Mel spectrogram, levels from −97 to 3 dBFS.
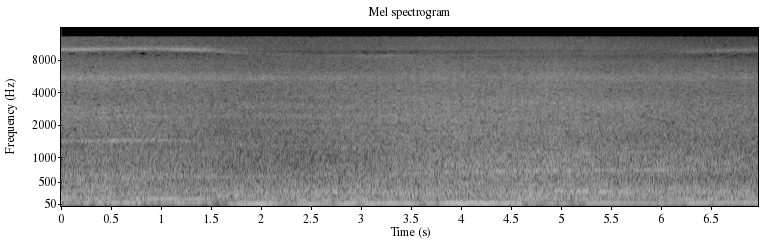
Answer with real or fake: fake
